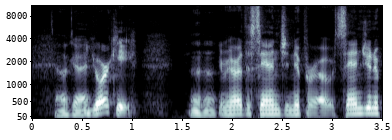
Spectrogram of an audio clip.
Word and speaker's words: San Junipero: That's how they pronounce it in the show. But me being a Californian, I have to say San Junipero because Nice. Got to put the emphasis on the right syllable.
